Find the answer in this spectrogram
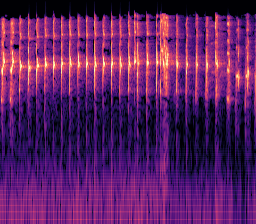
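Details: Nonstop rapid lovebird ngekek chatter, six or so sharp, buzzy notes a second, briefly roughening midway. The bird uses it to provoke rival birds and to train fighting birds to respond quickly.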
